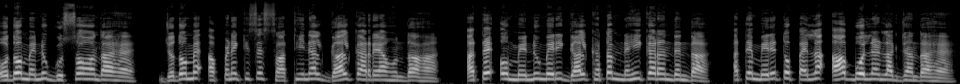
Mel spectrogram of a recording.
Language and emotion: Punjabi, angry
